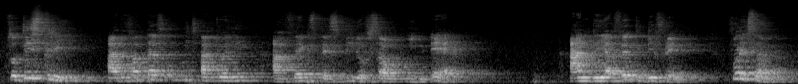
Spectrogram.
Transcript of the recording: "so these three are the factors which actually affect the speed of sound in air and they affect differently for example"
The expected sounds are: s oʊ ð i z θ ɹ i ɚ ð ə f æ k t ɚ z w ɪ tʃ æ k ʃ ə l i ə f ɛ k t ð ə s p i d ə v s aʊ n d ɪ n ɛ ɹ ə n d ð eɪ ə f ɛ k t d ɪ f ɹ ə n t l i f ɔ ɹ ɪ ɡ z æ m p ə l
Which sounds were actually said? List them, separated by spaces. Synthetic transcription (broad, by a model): s oʊ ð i s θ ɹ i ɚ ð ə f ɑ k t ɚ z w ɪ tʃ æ k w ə l i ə f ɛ k t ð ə s p i d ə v s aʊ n ɪ n ɛ ɹ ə n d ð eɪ ə f ɛ k t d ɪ f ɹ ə n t l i f ɔ ɹ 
